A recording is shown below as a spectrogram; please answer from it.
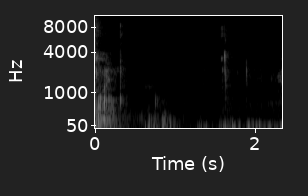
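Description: Faint computer mouse clicks, two of them close together near the end, after the close of a spoken word; otherwise near silence.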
